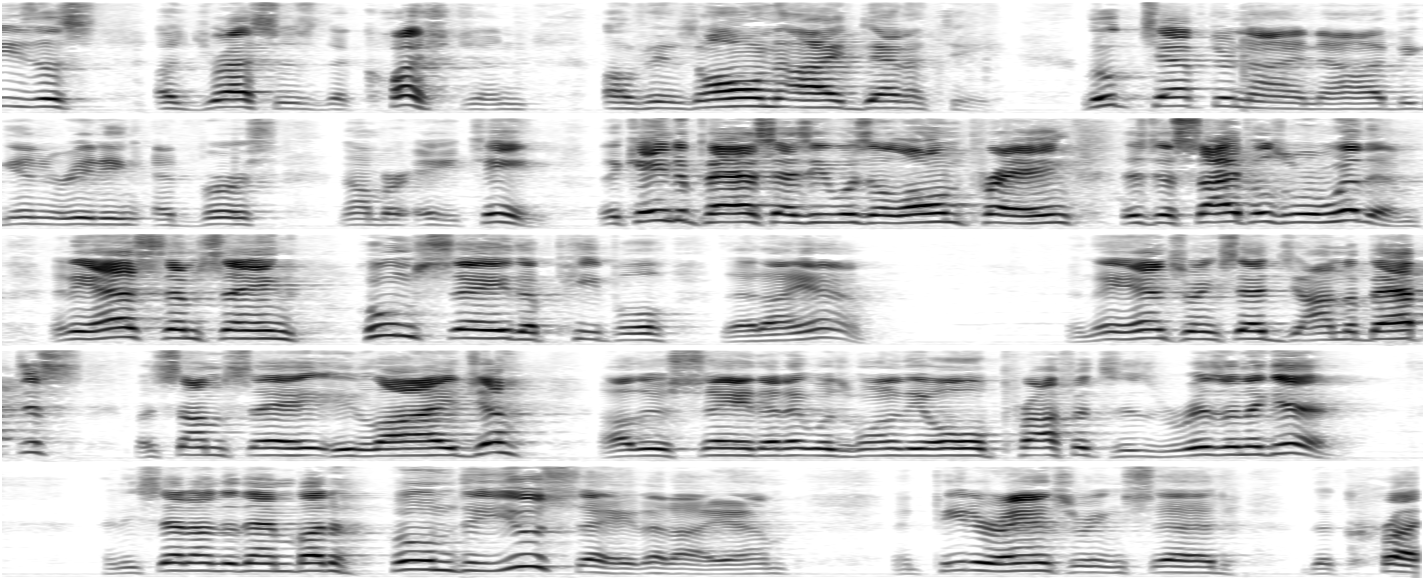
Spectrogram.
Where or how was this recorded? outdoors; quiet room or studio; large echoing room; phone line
large echoing room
